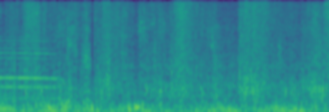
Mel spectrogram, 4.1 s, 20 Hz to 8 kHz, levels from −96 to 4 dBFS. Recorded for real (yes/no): yes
